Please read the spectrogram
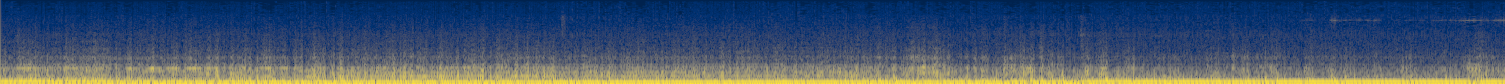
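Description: Competition car's engine running under load, heard very loud from inside the stripped, caged cabin, with a heavy low rumble. A steady engine note holds for about four seconds, then turns rougher.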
